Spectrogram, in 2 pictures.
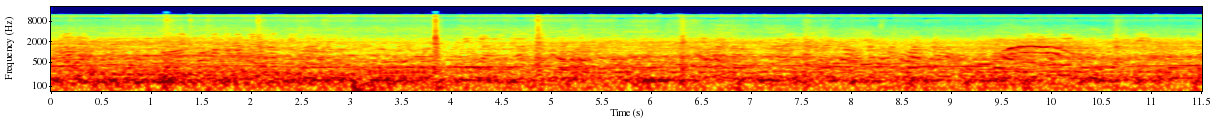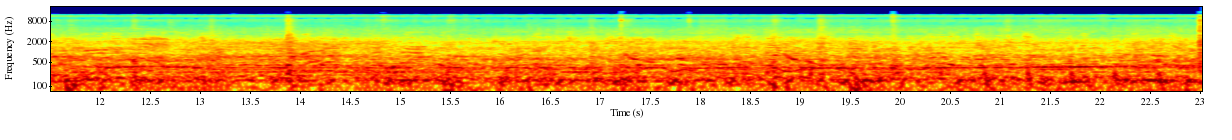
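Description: Racing game engines roar and hum loudly from arcade cabinets.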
